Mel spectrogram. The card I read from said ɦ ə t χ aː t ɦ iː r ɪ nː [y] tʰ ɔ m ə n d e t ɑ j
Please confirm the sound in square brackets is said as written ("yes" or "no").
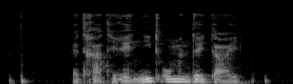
no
